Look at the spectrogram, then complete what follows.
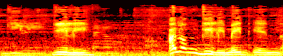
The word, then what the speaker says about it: Geely: Sumulong Sa gily Sumulong ano ano pronunciation gily based sa search ko po is gily gily Anong gily made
